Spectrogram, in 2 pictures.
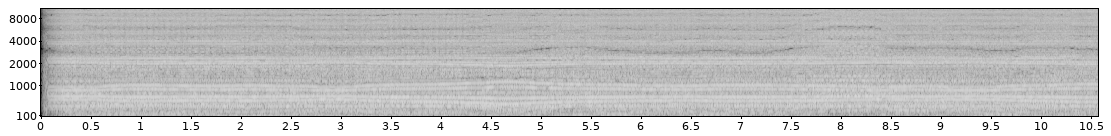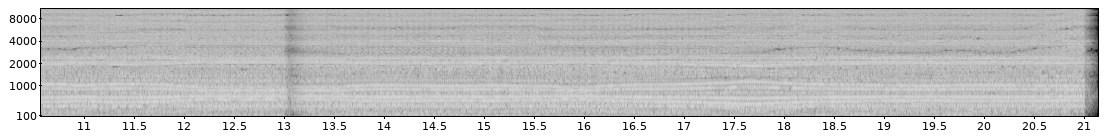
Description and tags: Radio MidRange
Part of a game jam I'm doing with friends. radio of the main character in its "mid distance" state when enemy is not very far. Made from scratch with Dimension pro.
fm, FX, idle, interference, noise, radio, static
